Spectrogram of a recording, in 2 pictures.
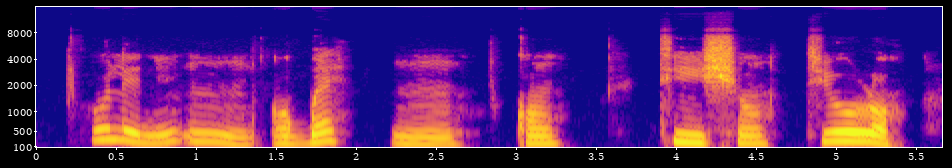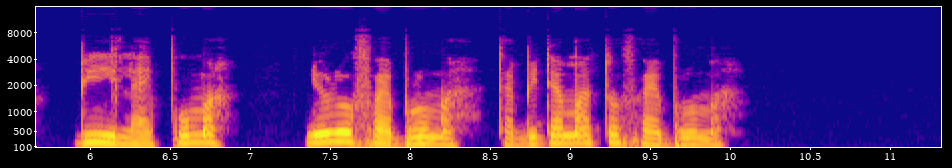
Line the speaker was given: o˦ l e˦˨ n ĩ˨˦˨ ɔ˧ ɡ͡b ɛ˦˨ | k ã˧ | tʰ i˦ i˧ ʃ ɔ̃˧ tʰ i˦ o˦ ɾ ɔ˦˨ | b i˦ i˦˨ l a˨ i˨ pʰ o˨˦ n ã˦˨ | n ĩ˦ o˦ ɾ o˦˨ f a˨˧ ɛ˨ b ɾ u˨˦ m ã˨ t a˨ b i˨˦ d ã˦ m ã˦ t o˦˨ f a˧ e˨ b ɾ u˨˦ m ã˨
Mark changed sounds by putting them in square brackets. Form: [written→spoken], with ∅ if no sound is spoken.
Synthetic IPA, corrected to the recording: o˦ l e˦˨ n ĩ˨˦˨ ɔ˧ ɡ͡b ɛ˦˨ | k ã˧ | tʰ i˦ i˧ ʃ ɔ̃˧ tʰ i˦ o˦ ɾ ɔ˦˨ | b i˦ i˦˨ l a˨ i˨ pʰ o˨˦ [n→m] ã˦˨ | n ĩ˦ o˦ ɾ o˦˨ f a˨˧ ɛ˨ b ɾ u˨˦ m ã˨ t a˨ b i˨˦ d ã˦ m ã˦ t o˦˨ f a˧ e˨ b ɾ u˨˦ m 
